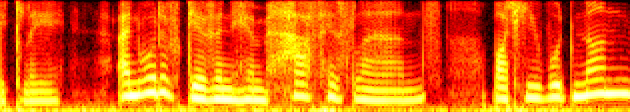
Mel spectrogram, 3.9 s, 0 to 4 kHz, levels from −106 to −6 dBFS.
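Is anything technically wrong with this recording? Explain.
No, nothing technically wrong can be heard in this speech recording. There is no moment in it where a fault stands out.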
